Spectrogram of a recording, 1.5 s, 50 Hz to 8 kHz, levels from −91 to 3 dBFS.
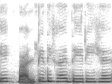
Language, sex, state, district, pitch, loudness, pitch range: Hindi, female, Bihar, Begusarai, 295 Hz, -27 LUFS, 280-300 Hz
